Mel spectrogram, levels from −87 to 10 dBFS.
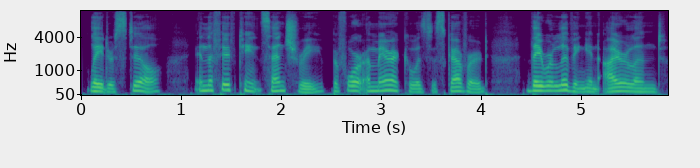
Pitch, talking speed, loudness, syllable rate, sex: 160 Hz, 155 wpm, -20 LUFS, 6.2 syllables/s, female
